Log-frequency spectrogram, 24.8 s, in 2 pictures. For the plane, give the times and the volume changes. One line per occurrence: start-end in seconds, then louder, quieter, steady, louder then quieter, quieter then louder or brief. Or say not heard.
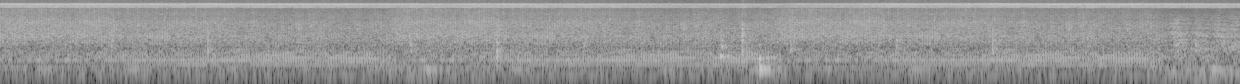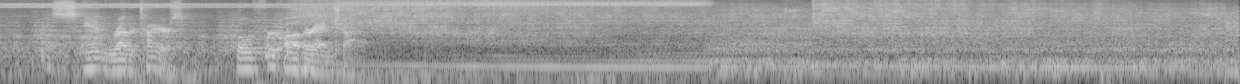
0.0-24.7 steady.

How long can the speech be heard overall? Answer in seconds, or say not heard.
3 s.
